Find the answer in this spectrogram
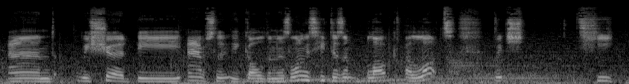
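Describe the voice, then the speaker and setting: Here a man with a fairly high voice talks a little slowly over background noise. He's a speedrunner narrating the story of the game while he plays through his own run, keeping it casual and explanatory.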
